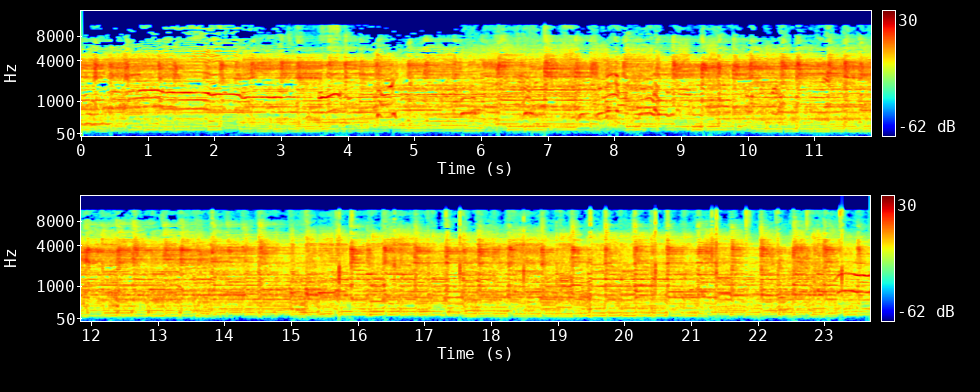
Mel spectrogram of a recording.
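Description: Live band music led by strummed guitars, with singing over it, playing steadily throughout.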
